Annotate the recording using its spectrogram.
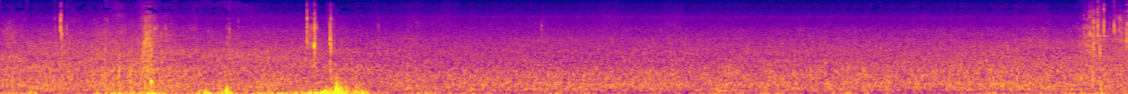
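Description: Steady rush of flowing creek water, with a few light clicks and knocks from handling the fishing rod and reel in the first three seconds.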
